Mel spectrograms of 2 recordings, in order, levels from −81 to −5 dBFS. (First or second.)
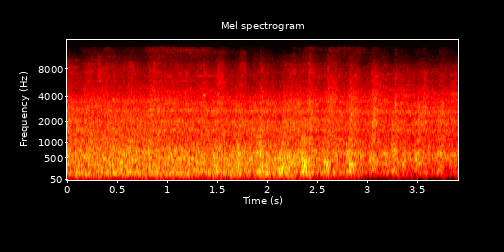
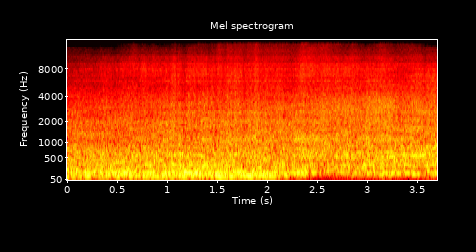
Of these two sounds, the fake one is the second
